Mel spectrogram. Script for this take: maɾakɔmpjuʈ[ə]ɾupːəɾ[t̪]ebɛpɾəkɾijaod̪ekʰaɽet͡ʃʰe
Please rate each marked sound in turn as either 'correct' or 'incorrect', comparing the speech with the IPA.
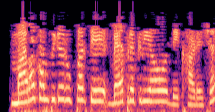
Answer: correct, correct

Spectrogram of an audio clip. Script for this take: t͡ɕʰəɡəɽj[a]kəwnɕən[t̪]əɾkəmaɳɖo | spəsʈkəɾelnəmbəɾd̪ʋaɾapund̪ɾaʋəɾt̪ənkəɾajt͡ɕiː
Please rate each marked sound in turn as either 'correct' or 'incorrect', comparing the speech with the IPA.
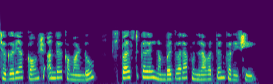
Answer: correct, incorrect

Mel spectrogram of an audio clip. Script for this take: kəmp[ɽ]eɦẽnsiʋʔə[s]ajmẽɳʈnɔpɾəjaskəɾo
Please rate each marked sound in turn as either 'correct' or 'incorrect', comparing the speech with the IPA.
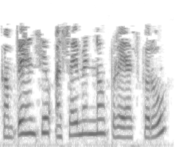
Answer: incorrect, correct

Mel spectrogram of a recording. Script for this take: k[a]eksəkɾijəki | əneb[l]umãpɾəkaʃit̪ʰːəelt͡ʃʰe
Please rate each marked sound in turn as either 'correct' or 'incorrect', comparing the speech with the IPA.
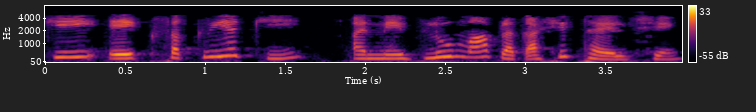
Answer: incorrect, correct

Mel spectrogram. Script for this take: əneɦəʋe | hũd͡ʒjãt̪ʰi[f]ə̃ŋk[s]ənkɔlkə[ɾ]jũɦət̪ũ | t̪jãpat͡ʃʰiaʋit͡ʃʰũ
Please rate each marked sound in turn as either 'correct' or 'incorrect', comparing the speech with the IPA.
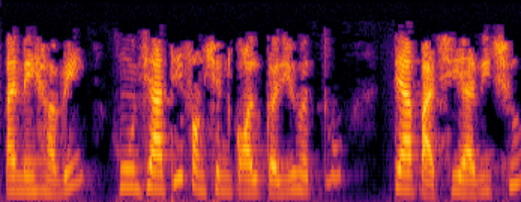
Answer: correct, incorrect, correct

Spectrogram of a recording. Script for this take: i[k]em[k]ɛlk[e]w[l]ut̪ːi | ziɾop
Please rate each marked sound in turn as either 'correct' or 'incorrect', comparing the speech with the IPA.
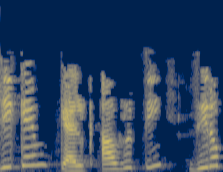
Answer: correct, correct, incorrect, incorrect

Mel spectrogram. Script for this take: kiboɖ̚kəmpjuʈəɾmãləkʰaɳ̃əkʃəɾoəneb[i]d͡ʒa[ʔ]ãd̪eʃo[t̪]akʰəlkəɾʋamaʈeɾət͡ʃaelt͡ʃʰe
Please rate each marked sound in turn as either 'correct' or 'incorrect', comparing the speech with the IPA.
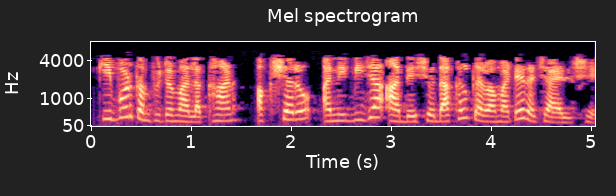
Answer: correct, correct, incorrect

